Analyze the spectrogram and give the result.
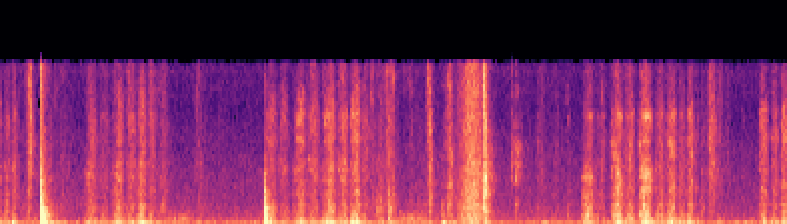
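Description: A mechanical pencil scratches and draws outlines on the white drawing paper of a spiral-bound sketchbook, which is rotated on a dark table. Quiet, steady scratching and rubbing strokes carry a bright hiss, broken by a few sharper taps and scrapes.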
